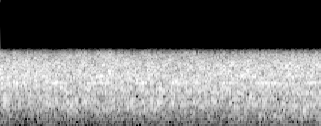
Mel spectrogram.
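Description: Steady, even background din of a show hall, a hiss-like noise with a faint thin high tone and no distinct events.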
